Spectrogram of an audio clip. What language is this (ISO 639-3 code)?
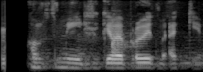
isl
